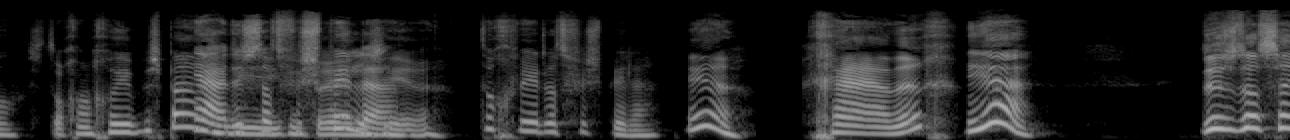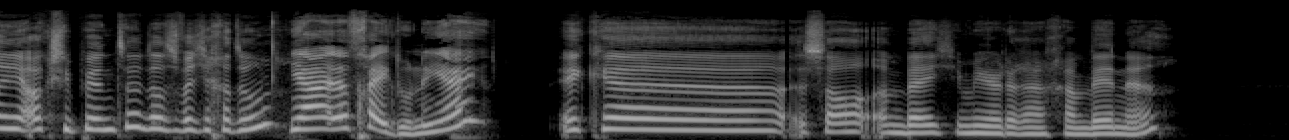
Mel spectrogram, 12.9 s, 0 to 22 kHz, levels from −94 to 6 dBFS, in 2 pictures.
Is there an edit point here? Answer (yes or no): no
